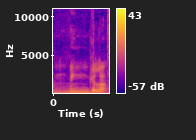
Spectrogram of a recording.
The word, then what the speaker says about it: mangala: Dear Ajan, could you please teach us the mangala suta? The mingala suta mingala I think is the Burmese trans the Burmese pronunciation of mangala mangala suta one day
